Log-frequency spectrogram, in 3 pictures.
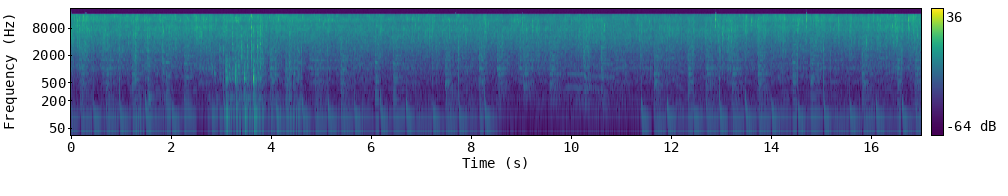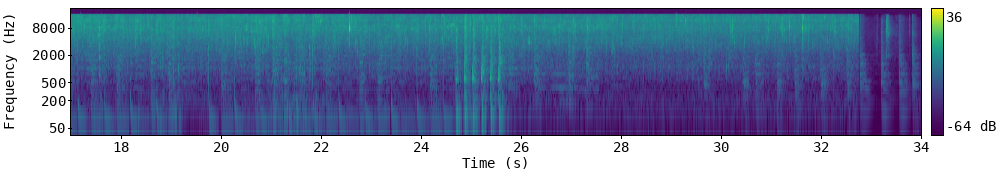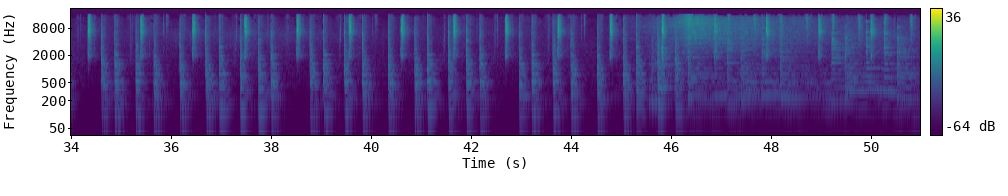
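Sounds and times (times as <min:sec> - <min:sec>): chicken sizzling in a wok: 0:00.0 - 0:32.8, 0:45.6 - 0:48.6.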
